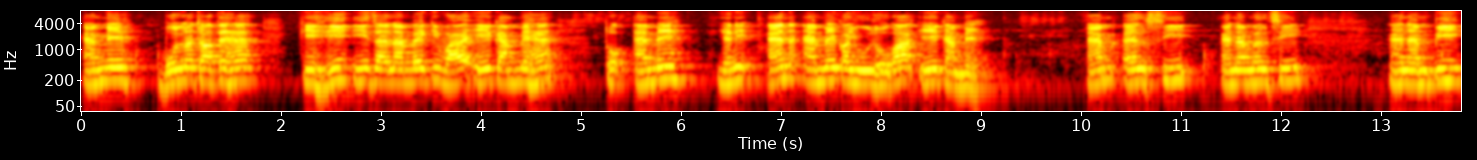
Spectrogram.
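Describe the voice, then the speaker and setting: A male teacher giving a grammar lesson, who explains patiently, repeats himself slowly and keeps addressing viewers as friends. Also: sits high. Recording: echoey room, dull lo-fi sound.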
